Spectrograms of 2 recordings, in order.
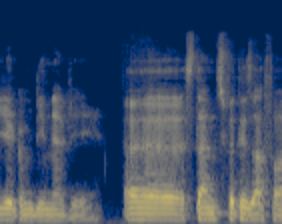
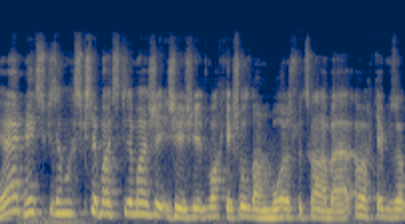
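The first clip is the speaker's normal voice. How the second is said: put-on high-pitched, frightened, scared girl's voice; 7 semitones higher, 4 dB louder than usual. Acting out a girl who comes running up and knocks, frightened girl voice. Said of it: "une fille un peu apeurée".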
